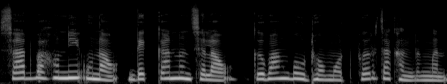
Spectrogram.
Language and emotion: Bodo, neutral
